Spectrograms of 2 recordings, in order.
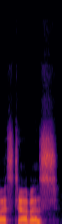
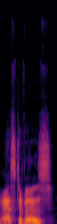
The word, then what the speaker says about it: Estevez: tape this is the mighty ducks with emilio s tavis or as you're supposed to pronounce his last name estevez by having seen one of the preview um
